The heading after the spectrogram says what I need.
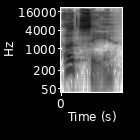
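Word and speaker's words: Ötzi: Um, sorry, I'm looking at Utsi. Is that how you say his name? Yeah, Utsi.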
